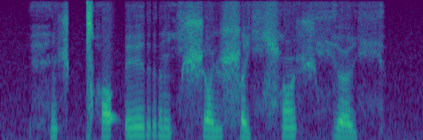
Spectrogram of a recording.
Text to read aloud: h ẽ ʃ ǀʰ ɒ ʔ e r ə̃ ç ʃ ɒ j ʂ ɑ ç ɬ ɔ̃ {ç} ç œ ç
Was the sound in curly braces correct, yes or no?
no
